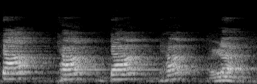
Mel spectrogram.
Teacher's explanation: जिह्वा की जो हमारा जो नोक है वो बिल्कुल बीच में, जहाँ मुलायम वाला हिस्सा है वहां पर स्पर्श करेगी तो वह मूर्धा स्थान कहलाता है।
